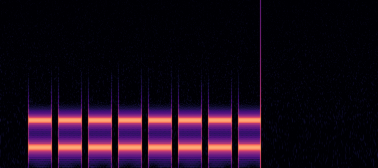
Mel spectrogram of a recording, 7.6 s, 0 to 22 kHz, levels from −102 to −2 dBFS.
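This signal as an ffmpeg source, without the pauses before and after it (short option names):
-f lavfi -i "aevalsrc='0.112*(sin(2*PI*499*t)+sin(2*PI*1160*t))*clip(min(mod(t,0.6),0.46-mod(t,0.6))/0.005,0,1)':d=4.64:s=44100"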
